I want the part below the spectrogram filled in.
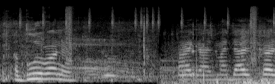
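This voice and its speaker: Over music in the background, the voice moves at a moderate pace with a dry sound and no echo. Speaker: angler vlogger. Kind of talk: casual vlog chat. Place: boat. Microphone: phone near.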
